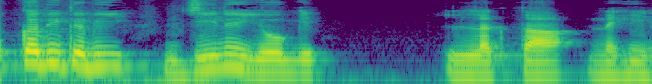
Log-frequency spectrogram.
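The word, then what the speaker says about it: Jung: सो प्रसिद्ध विश्लेषी मनोवैज्ञानिक जिनका नाम है कार्ल युंग, जिसे यहाँ पर जे साइलेंट करके युंग लिखा है। सो कार्ल युंग एक मनोवैज्ञानिक है।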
